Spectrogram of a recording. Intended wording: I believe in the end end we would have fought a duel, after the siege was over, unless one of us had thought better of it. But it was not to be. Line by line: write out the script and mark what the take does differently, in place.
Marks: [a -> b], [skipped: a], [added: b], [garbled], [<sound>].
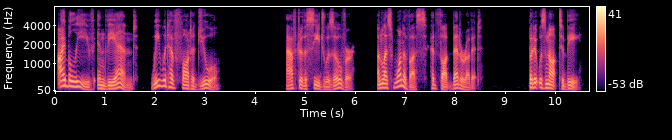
I believe in the end [skipped: end] we would have fought a duel, after the siege was over, unless one of us had thought better of it. But it was not to be.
